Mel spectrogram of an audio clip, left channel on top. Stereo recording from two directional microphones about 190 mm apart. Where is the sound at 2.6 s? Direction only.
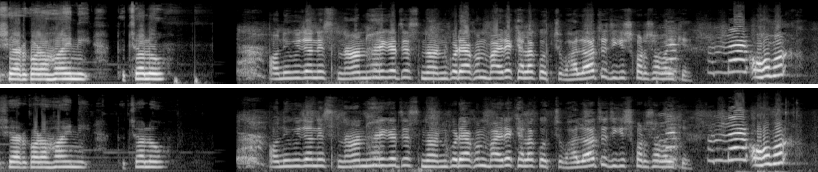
5° right (ahead or behind).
